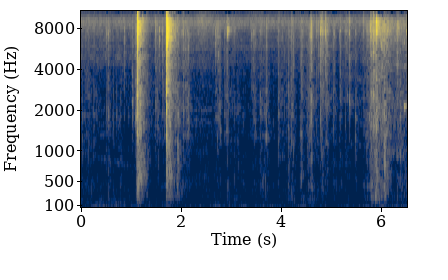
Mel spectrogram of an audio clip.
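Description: Plastic parts of a Kyocera copier being fitted by hand: two sharp clicks about half a second apart, the second louder, then light rattling as the parts are handled and another knock near the end.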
